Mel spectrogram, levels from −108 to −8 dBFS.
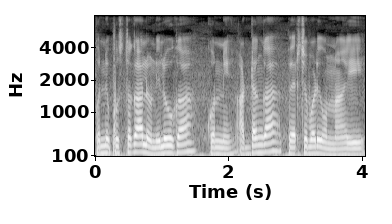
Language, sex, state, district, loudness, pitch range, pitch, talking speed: Telugu, male, Telangana, Hyderabad, -16 LUFS, 125-155 Hz, 140 Hz, 105 wpm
